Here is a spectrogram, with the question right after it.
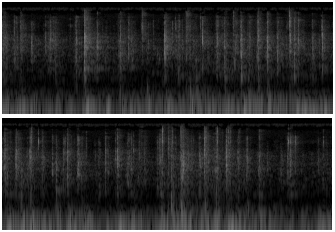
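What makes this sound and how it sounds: Fingertips of both hands type steadily on a full-size black plastic RGB-backlit keyboard with a hollow plastic housing, resting on a desk. Quick, closely spaced clicky keystrokes run through the whole clip over a constant low hum.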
